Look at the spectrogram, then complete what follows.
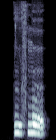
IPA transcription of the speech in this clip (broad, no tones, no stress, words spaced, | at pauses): lʲo̤fn̪ɵ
